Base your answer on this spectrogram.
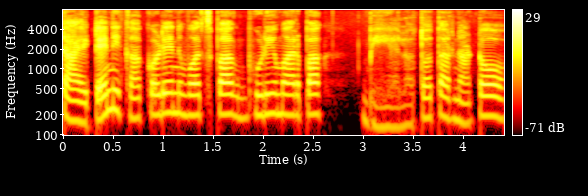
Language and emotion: Goan Konkani, fearful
